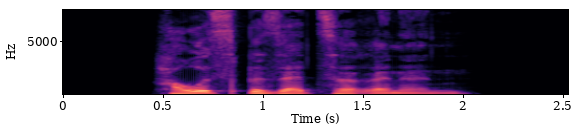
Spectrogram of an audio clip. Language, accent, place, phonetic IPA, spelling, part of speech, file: German, Germany, Berlin, [ˈhaʊ̯sbəˌzɛt͡səʁɪnən], Hausbesetzerinnen, noun, De-Hausbesetzerinnen.ogg
- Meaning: plural of Hausbesetzerin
